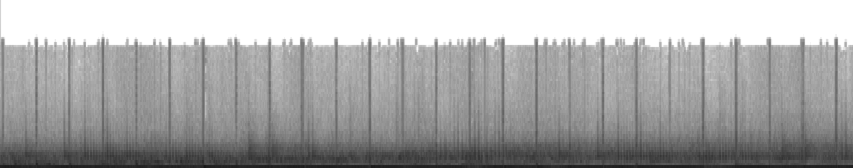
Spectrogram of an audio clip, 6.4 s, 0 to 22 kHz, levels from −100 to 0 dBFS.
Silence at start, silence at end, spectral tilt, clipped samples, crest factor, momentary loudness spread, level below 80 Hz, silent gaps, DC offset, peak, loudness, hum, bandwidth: 0 s; 0 s; -7 dB/octave; under 0.1%; 12 dB; 2 LU; -20 dBFS; none; under 0.1%; 0 dBFS; -13 LUFS; none; 10 kHz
